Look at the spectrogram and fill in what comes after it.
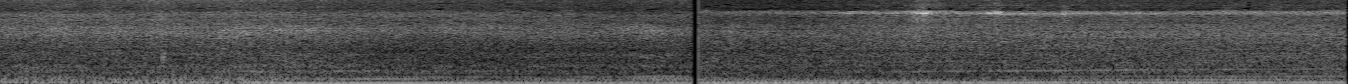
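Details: Truck on the Sitinjau Lauik road: loud, deep droning with a loose helicopter-like chop at about three to four beats a second over the engine rumble.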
